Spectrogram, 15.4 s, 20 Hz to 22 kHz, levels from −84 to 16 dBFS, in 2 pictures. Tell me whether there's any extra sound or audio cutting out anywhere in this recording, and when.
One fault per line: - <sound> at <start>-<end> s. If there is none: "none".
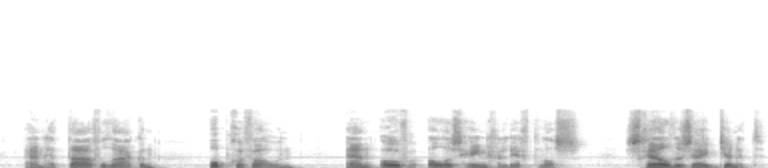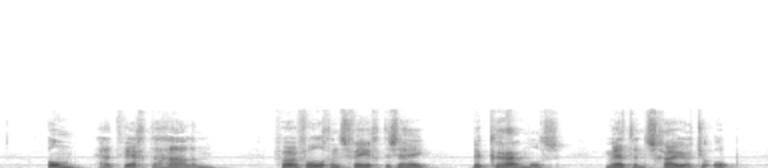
none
